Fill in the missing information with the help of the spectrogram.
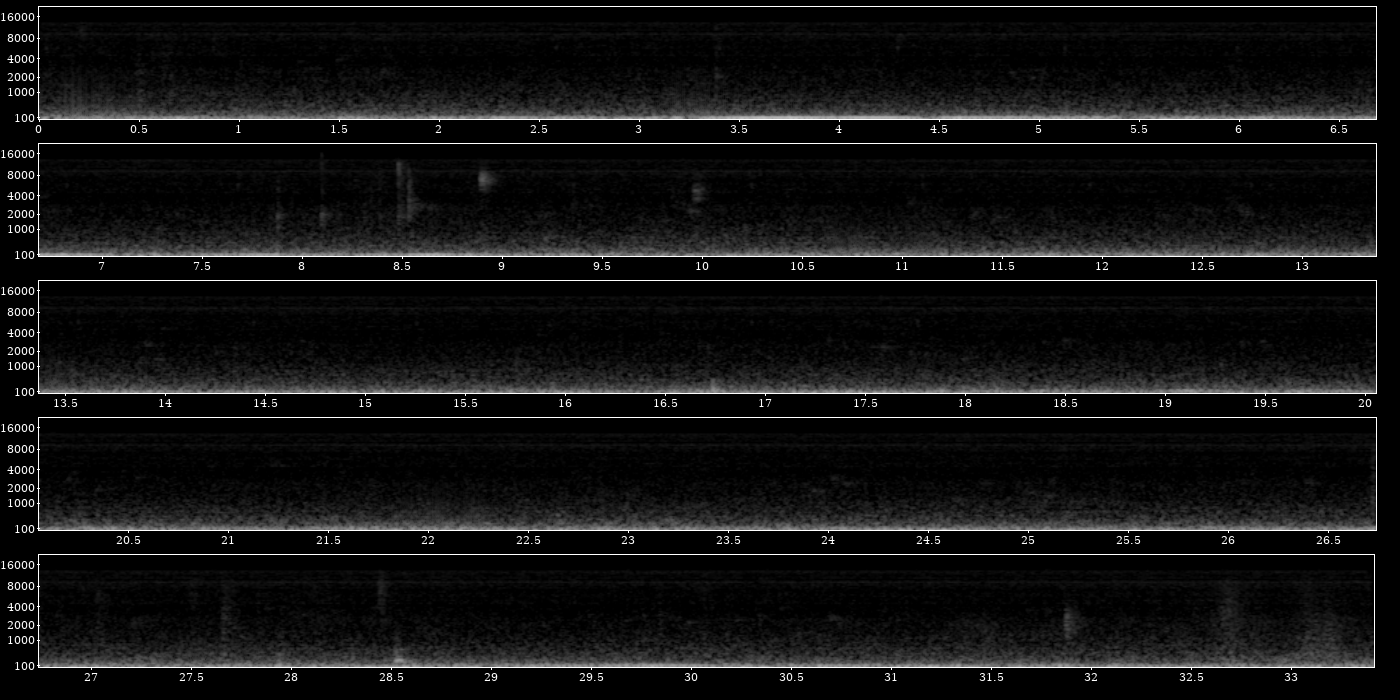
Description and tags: room tone quiet low ceiling cellar unfinished basement drips and light water pipe hiss +some concrete shoe grit
unfinished, hiss, drips, quiet, low, water, light, pipe, ceiling, room, tone, cellar, basement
